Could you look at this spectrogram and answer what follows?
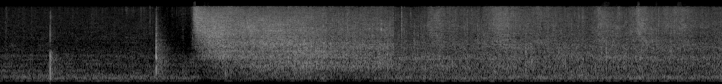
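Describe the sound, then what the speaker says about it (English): Oatmeal mixture with chocolate chips, cinnamon and honey nut butter hits a hot pan with a sudden loud sizzle after two faint clicks, then keeps hissing and frying steadily up close. "So, I'm gonna throw this in the pan,"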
